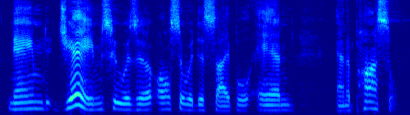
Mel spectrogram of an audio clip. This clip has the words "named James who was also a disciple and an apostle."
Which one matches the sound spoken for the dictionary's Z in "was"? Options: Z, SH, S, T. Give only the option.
Z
